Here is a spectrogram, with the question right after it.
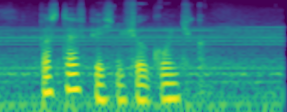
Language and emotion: Russian, sad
